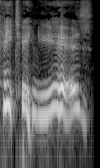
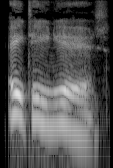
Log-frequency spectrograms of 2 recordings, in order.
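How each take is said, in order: First: High, drawn-out exultant echo; touch of triumph. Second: Said in the usual way. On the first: A narrator's reading. Accused man seizing on the answer, triumphant. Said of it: "a touch of triumph in his voice".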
